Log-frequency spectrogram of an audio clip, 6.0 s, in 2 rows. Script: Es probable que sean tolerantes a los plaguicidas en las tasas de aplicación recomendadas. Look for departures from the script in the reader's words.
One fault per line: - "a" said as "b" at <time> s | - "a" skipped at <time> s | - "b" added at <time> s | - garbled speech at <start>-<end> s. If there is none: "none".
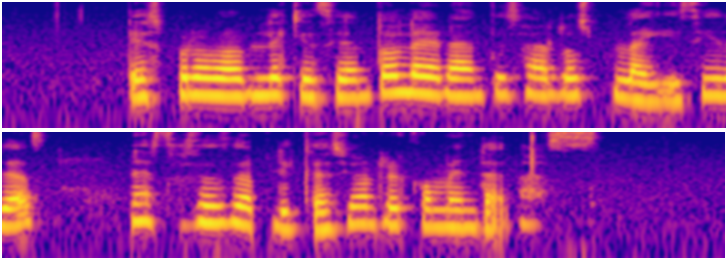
- "en" skipped at 3.2 s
